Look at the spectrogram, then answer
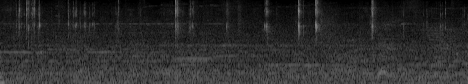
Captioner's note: soft clacking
